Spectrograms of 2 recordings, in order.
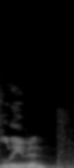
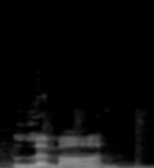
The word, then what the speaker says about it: Leman: My name's Lehman. Lehman. It's pronounced Leman.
